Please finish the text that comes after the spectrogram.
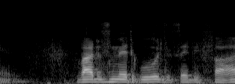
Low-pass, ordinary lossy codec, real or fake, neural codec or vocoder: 7.2 kHz; none; fake; codec, 44.1 kHz, 7.8 kbps, Pupu-Codec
